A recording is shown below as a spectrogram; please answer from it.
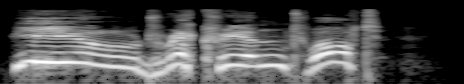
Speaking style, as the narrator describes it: cried King Pellinore

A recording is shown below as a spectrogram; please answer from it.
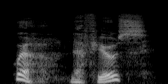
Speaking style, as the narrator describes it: he said evenly

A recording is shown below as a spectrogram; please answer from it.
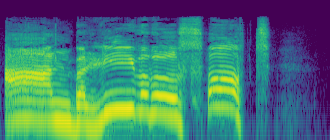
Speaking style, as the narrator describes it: screamed the master of the castle

